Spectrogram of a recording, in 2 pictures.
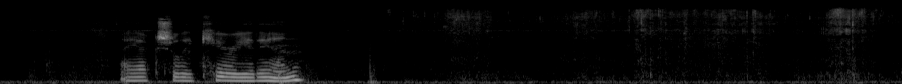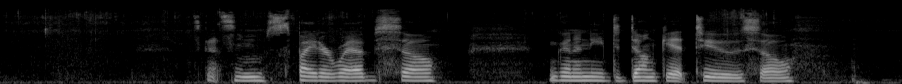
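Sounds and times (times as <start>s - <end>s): insects droning: 0.0s - 18.0s
soft rustling: 2.9s - 18.0s.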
